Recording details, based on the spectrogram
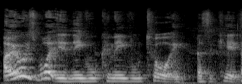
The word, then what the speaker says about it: Knievel: Like Robbie Knievel just sat there and went, Awful Knorfel, Knievel, rhymes with evil, I'll just change the spelling of evil, and that's how he came up with Evel Knievel.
